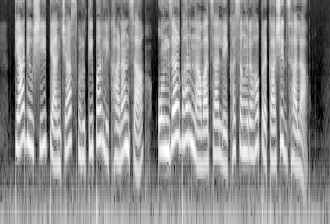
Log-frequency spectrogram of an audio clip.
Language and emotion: Marathi, neutral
